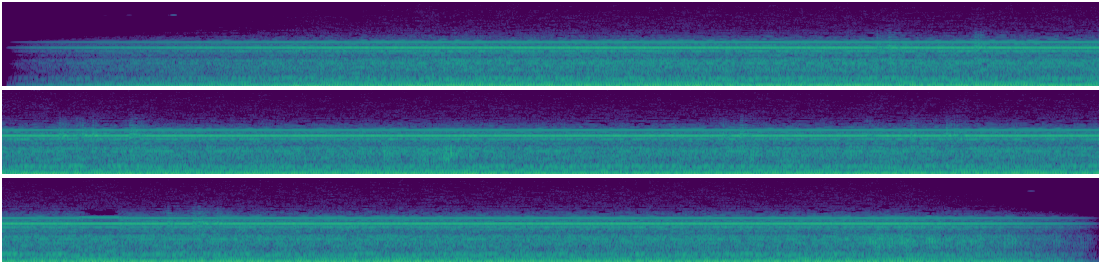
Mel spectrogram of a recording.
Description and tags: Noisy interior ambience of spacecraft. Made on an Alesis Micron.
spaceship, synthesizer, alesis, space, interior-ambience, spacecraft, micron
